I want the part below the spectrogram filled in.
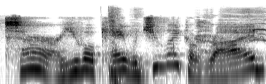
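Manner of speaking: a lightly voiced concerned stranger; kind driver. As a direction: voice a worried passing driver. Stranger in car offers ride.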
